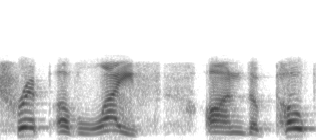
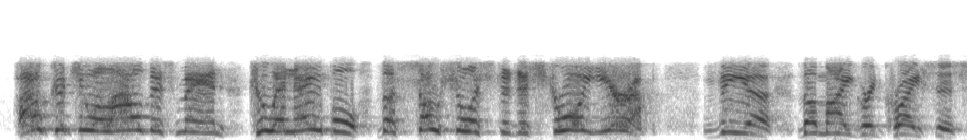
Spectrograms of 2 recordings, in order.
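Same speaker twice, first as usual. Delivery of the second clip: high fire-and-brimstone prophet shout; mock biblical prophet; 9 semitones higher than usual. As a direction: rail to heaven like a prophet.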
